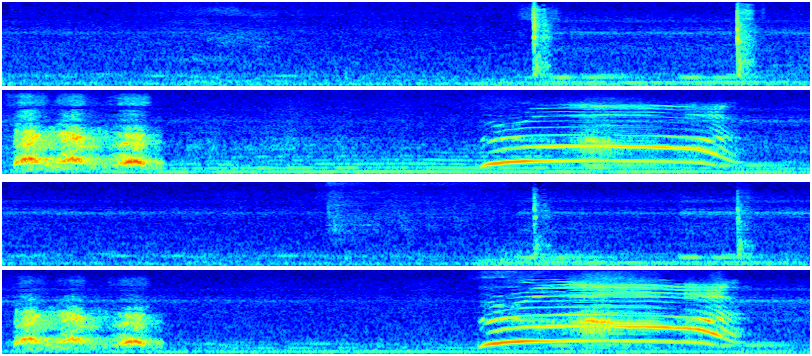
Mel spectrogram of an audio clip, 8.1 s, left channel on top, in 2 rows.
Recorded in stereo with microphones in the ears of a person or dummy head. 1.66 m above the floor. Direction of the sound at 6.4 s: 65° right (ahead or behind).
